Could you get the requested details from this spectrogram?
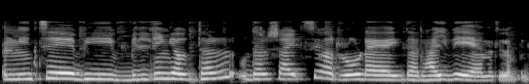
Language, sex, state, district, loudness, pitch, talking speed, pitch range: Hindi, female, Bihar, Vaishali, -14 LUFS, 235 Hz, 145 wpm, 215-255 Hz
